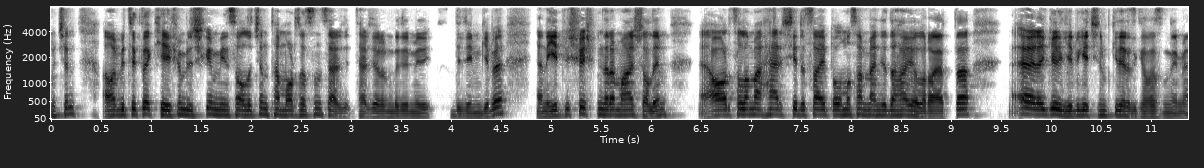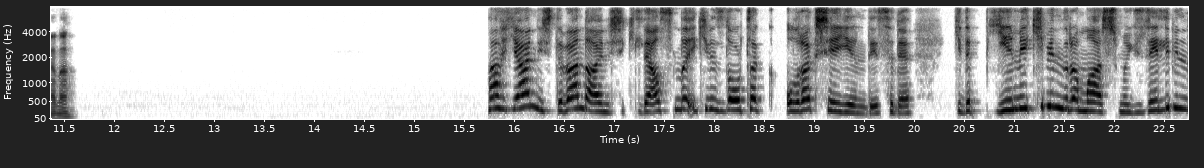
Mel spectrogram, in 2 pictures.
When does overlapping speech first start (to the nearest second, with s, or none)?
none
